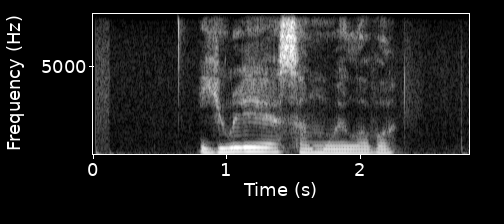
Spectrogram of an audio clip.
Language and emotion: Russian, neutral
